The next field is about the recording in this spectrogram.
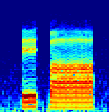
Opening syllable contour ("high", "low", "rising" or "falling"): high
